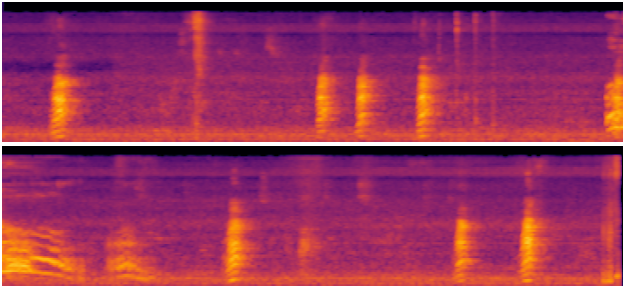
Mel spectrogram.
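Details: Small Maltese dog producing scattered short yips and barks, with a longer quavering howl in the middle, then more sharp yelps spaced a second or so apart.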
